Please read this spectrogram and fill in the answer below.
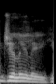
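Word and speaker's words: Djalili: Omid Dalili. – Omid Jalili.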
